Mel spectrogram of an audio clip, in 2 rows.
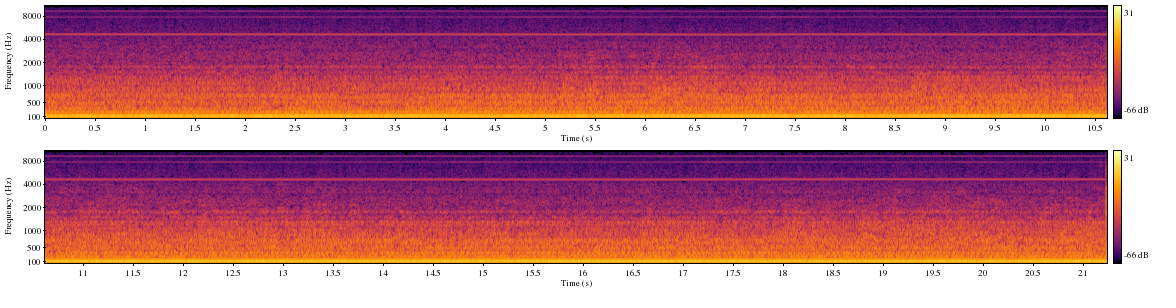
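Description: Cessna 182's piston engine and propeller droning steadily in flight, heard inside the cabin: a deep, even hum with no change in power.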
